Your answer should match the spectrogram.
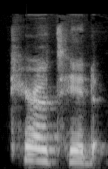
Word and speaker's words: carotid: It's one of those words that looks weird when you read it. – Yeah. Carotid. There you go. – Carotid. – That's how you say it.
